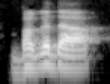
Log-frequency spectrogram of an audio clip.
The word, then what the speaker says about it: Bhagadatta: Bagada, Bagada, Bagada. That's how they say it. I say okay, and jokingly I said just like French language, the T is silent. Bagadatta, the T is a silent.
